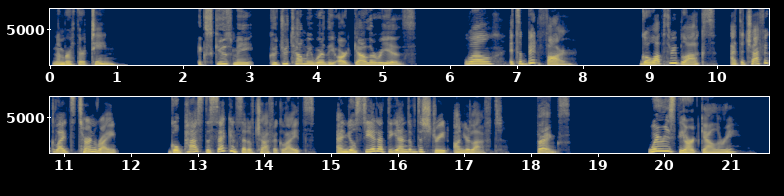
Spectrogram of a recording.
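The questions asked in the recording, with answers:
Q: Where is the art gallery?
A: Up 3 blocks, turn right at the traffic lights, past the second set of lights, at the end of the street on the left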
